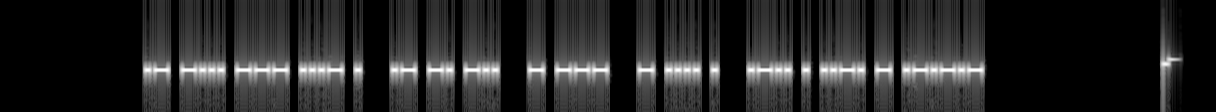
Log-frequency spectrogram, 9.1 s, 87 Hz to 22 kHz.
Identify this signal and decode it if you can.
Morse code, heard as a keyed tone, about 36 wpm, 700 Hz. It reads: ABOVE AND TO THE LEFT.
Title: Sentences from Top 1000 Words - Review Part 2 - 35wpm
